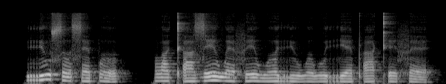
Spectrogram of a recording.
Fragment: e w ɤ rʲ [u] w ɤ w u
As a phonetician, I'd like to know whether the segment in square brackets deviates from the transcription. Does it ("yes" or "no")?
no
